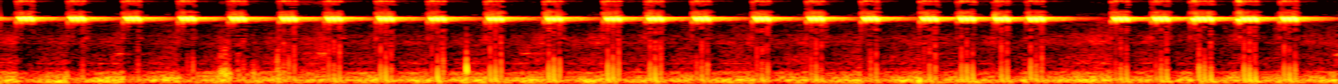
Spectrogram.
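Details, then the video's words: Cricket chirping, played as a sound meant to repel mice: short high-pitched pulsed chirps repeated about three times a second in a steady train, with one brief pause near the end, over faint low background rumble. "The sound of crickets can repel mice"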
